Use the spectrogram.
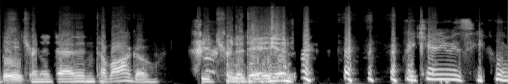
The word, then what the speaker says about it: Trinidadian: You Trinidadian.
